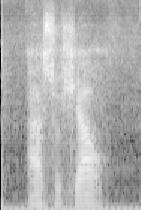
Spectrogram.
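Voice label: "asociaal", Dutch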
